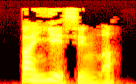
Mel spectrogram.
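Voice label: Chinese, example sentence; hsk2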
